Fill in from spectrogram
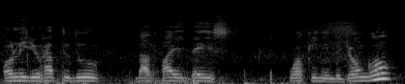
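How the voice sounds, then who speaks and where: A man's voice: on the high side, steady tone, moderate pace, dark tone. A man guiding a tour outdoors at a jungle archaeological site, explaining chattily with restarts. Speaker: tour guide. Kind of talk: guided tour talk. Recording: faint outdoor noise.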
